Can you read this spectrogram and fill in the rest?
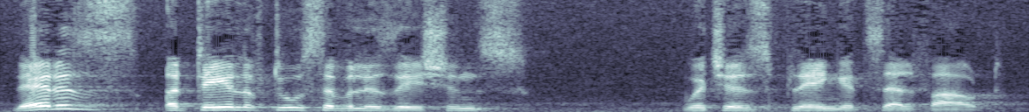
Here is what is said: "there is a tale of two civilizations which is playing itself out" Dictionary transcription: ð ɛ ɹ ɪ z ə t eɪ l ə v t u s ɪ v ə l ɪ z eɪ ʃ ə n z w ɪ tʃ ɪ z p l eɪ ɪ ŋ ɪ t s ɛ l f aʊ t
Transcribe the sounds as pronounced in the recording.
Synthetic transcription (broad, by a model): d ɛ ɹ ɪ z ə t eɪ l ə v t u s ɪ v ə l ɪ z eɪ ʃ ə n z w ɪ tʃ ɪ z p l eɪ ɪ ŋ ɪ t s ɛ l f aʊ t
